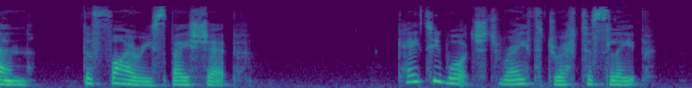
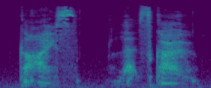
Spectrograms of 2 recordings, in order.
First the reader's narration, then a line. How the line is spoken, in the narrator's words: whispered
